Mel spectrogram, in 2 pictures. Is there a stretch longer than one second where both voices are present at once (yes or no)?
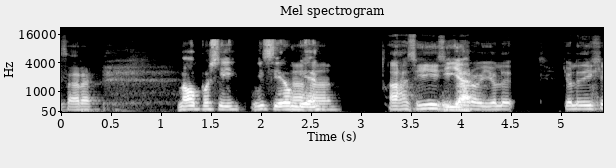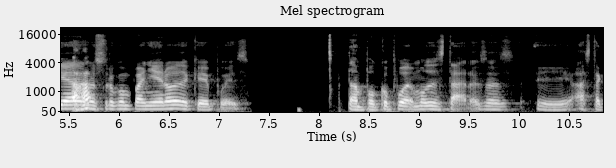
no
